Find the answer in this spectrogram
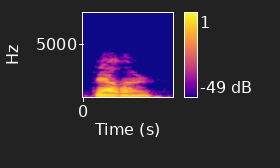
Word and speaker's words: Gellar: But I believe it is Gellar. Like Stellar, but it's with a G instead of the C.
